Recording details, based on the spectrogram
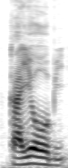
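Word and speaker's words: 火曜日: Sedangkan yang bawah ini dibacanya adalah kayobi gitu.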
